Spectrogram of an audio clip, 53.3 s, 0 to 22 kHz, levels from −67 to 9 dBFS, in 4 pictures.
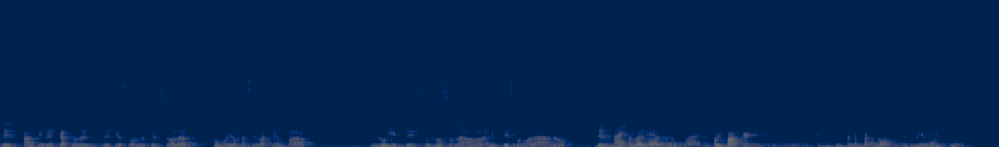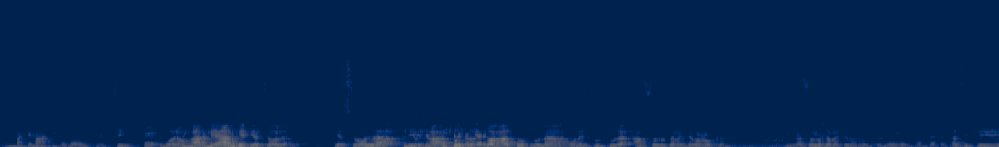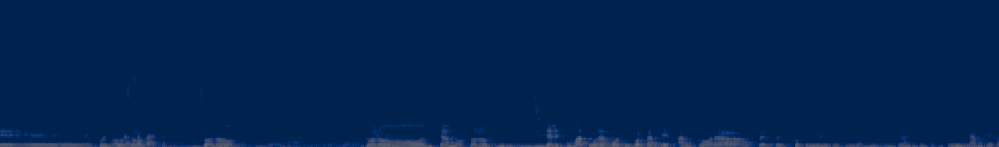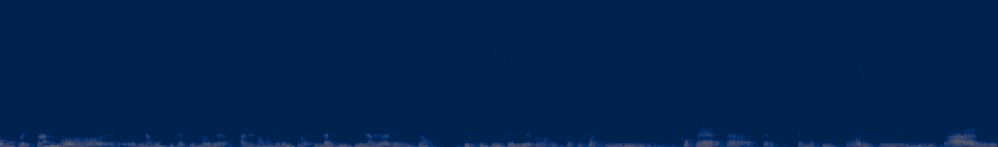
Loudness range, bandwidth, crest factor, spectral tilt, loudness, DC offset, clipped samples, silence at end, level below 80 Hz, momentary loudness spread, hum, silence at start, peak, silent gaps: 11 LU; 16 kHz; 24 dB; -6.5 dB/octave; -47 LUFS; under 0.1%; under 0.1%; 0 s; -70 dBFS; 16 LU; none; 0 s; -24 dBFS; none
